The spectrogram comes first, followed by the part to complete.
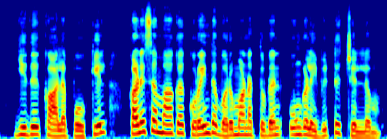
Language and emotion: Tamil, neutral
